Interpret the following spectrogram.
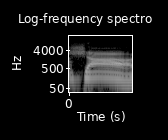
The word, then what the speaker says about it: Shah: Shah. Shah. Not Shaw. Shah.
